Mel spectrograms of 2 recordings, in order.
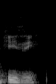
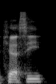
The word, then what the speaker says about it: Kesey: Do you pronounce his last name Kesey? Is that am I saying it wrong? Yeah, it's Ken Kesey. Oh, I've been saying Ken Kesey my entire fucking life, dude.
